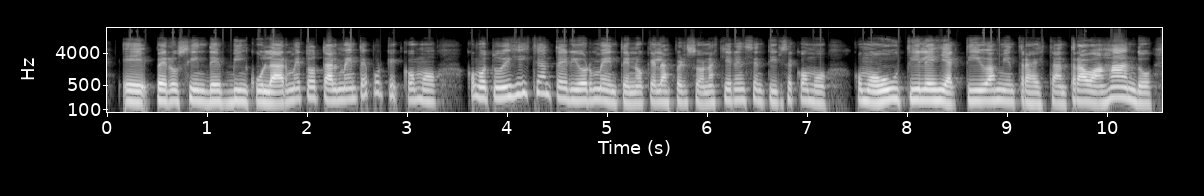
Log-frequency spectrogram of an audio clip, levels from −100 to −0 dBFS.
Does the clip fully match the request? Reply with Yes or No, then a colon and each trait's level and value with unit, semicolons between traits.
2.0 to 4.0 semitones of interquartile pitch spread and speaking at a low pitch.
No: average, 2.8 semitones; medium, 180 Hz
